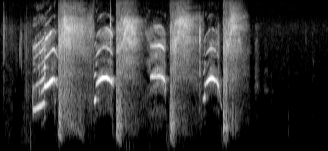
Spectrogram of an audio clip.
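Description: A high voice making four silly squealing noises about a second apart, each sliding up in pitch and ending in a breathy rush, then stopping.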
